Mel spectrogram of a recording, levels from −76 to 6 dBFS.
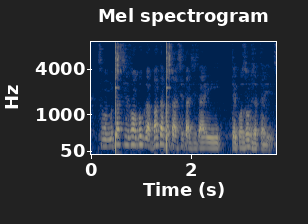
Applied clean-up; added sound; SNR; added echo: none; Dishes, pots, and pans; 6 dB; reverberation time 0.3 s.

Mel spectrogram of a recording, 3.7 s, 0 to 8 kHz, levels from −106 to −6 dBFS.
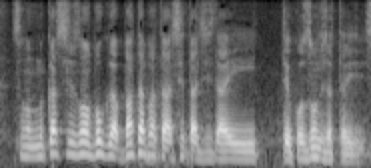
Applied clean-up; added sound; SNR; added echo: none; none; none; none.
